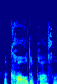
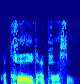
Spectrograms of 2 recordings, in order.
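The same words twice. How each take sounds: First: Said in the usual way. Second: Called pressed harder; weighting called in a called apostle; stress on called. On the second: Shown as a demonstration. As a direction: lean on the word called.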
